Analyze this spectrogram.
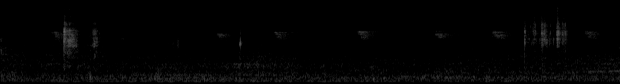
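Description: Near silence with faint, short high chirps repeating about once a second, like a small bird calling, and a few soft clicks near the start and about five seconds in.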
